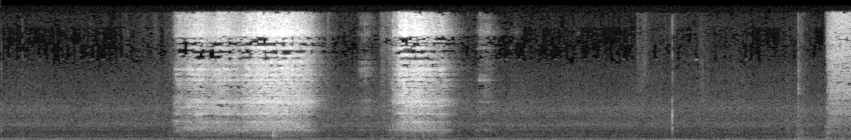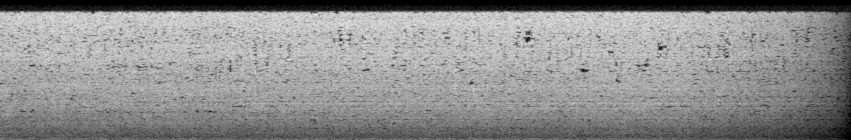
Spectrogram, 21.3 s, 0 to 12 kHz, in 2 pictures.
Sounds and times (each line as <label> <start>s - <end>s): shower being turned on 2.2s - 4.0s
shower being turned on 4.9s - 5.7s
shower being turned on 10.3s - 21.2s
